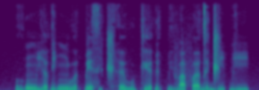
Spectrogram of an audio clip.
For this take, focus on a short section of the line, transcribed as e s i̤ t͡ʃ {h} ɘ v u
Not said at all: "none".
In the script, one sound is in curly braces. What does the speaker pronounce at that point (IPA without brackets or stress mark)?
h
